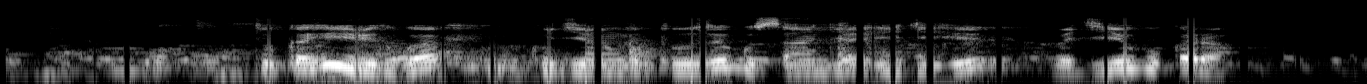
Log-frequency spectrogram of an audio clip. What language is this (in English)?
Kinyarwanda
